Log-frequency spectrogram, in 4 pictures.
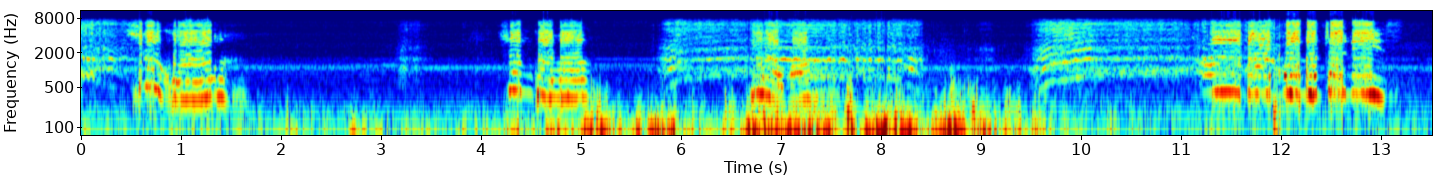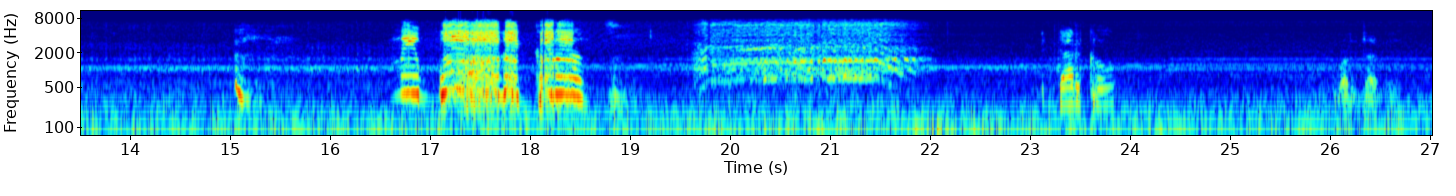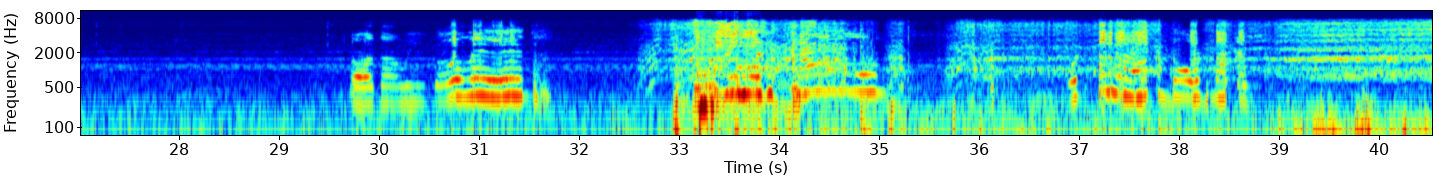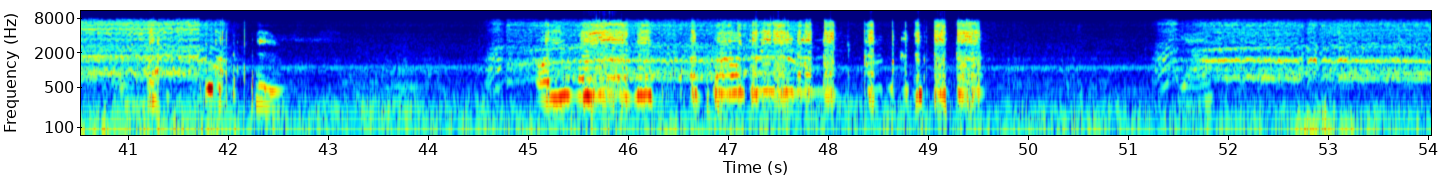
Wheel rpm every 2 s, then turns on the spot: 10, 10, 20, 190, 90, 200, 20, 20, 10, 30, 140, 0, 0, 0, 0, 0, 140, 100, 190, 180, 180, 20, 130, 180, 20, 70, 210.
12-18 42-44 48-50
